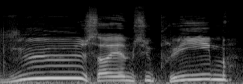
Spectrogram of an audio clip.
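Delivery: high, drawn-out victorious crow; gloating triumph. Real, not acted. Player crowing to himself that he is supreme, gloating triumph. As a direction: crow it long and loud, high-pitched.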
